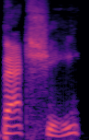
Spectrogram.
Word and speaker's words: Bakshi: sad then you had heavy traffic by Ralph Baki by the way his name is pronounced Baki and it's spelled b a k Shi released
